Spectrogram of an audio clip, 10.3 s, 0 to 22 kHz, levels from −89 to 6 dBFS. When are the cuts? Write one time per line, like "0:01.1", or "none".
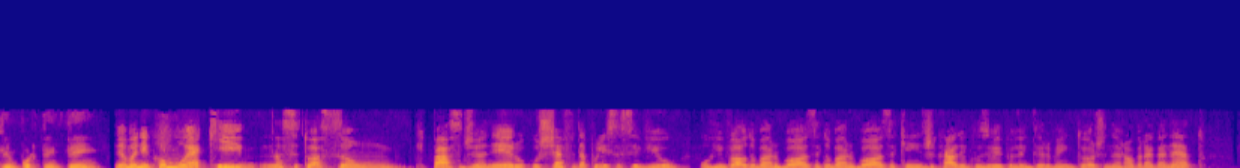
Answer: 0:00.9
0:03.5
0:03.8
0:05.7
0:06.9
